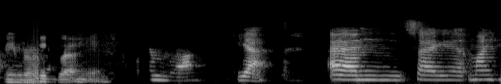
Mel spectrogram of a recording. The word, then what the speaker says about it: Coimbra: So another thing that we did whilst in Portugal was we went to, I don't know how to say it, Coimbra? Coimbra, yeah.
